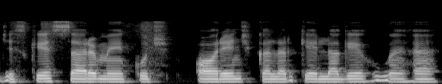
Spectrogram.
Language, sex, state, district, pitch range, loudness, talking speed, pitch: Hindi, male, Jharkhand, Garhwa, 125-130 Hz, -17 LUFS, 135 wpm, 130 Hz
